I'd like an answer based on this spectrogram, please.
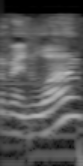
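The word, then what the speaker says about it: Renoir: de las obras de renoar Me parece que se pronuncia así alguna de las obras de renuar pertenecen a un espacio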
